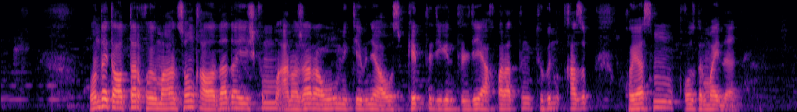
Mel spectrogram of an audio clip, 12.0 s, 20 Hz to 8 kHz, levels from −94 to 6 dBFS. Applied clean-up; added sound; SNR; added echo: none; none; none; none.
